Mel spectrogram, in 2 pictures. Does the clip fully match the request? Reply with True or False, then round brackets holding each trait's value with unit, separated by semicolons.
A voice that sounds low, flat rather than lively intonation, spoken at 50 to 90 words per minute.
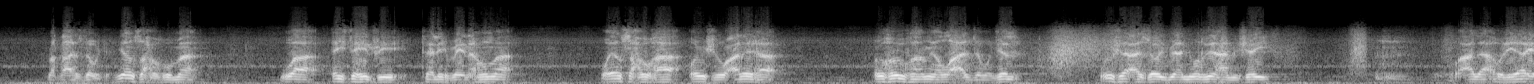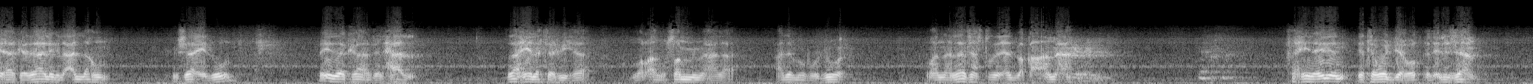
True (115 Hz; 1.8 semitones; 85 wpm)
